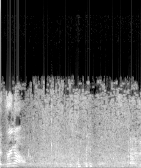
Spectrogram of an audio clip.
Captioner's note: giggles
